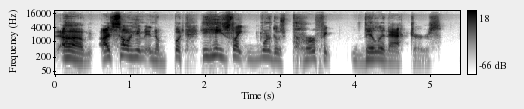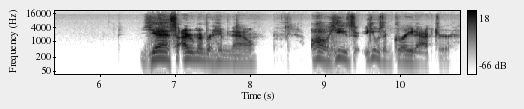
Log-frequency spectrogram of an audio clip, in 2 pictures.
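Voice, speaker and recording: A man co-hosting a casual online show, chatty and quick to get excited. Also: fairly high pitch, no room sound. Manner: chatty, animated, quick to exclaim. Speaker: co-host. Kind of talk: casual podcast chat.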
